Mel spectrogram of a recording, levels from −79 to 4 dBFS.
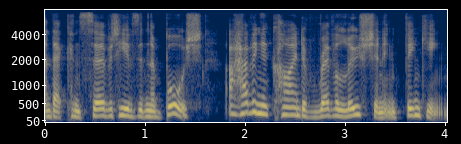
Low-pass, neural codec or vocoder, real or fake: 7.2 kHz; codec, 16 kHz, 4.8 kbps, FACodec; fake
